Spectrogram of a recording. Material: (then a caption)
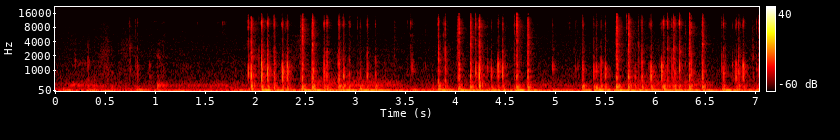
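Plastic. Fingertips type steadily on the plastic chiclet keys of a black laptop keyboard. After about two seconds of quiet low hum, a fast run of short, bright plastic clicks and taps begins and continues to the end over a steady low rumble.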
